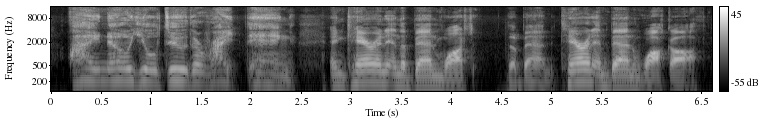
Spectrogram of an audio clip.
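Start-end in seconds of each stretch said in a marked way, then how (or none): 0.2-2.5 put-on whisper, higher. Retelling what a pushy parent said to a counselor: imitating a whisper. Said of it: "Then kinda whispers".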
